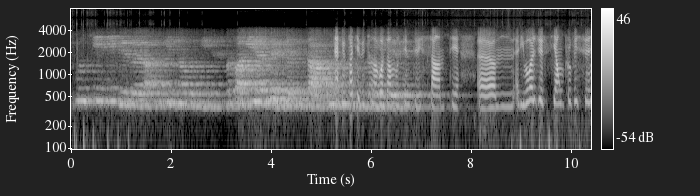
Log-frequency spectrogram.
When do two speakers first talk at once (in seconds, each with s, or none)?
5.2 s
